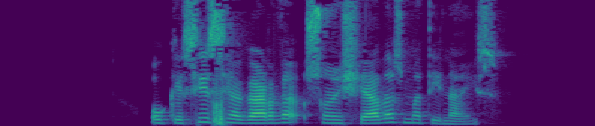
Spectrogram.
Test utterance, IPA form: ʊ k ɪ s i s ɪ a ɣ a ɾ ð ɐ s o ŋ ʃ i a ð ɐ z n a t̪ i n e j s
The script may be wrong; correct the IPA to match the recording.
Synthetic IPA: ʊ k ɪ s i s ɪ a ɣ a ɾ ð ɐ s o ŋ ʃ e a ð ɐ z m a t̪ i n a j s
